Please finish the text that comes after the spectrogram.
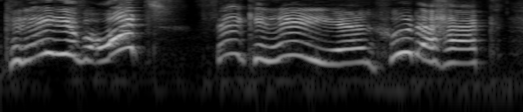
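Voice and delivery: high, loud incredulous outburst; playful disbelief. Real, not acted. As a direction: exclaim it in mock shock. Mock disbelief at chat.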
